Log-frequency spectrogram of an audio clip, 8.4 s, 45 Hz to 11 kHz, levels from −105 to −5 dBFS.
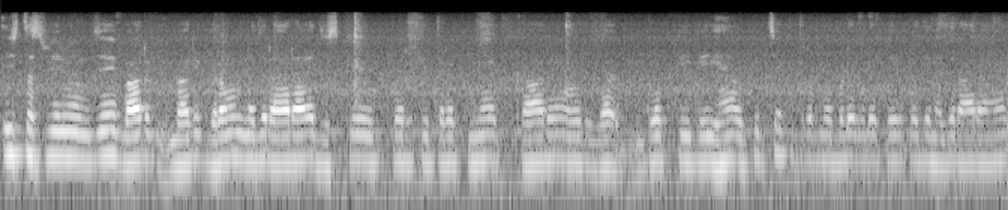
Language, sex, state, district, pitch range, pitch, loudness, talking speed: Hindi, male, Rajasthan, Bikaner, 155-165 Hz, 160 Hz, -21 LUFS, 220 wpm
